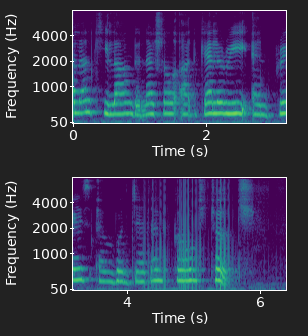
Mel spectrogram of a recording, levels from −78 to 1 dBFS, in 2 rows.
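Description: From 4.22 s right through to the end, the speech picks up buffer tearing: a steady robotic rattle at 50 Hz, which fits a 20 ms buffer period. The app writing the ring buffer and the hardware reading it have drifted out of step, so they cross inside every period. A small sliver of each buffer, a few percent, plays audio from around 70 ms earlier, with hard joins on both sides, and the buzz rides along only where there's signal.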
